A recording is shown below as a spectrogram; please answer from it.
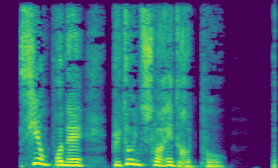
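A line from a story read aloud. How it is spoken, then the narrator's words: Cheerful suggestion. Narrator (French): proposa Hermione d'un ton allègre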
